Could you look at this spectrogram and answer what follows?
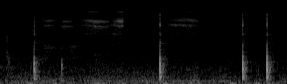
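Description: Pen or pencil writing the Urdu word takli by hand, a few short scratchy strokes and taps with soft rubbing between them, close and quiet.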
